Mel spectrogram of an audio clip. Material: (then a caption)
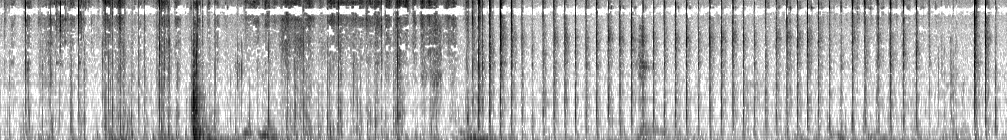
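Plastic. A coiled white plastic-coated power cord with a three-prong plug is held in the hand. For the first seven seconds, fingertips handle it with soft rustling and scattered taps. It is then shaken and rattled, producing a long run of quick, dry, bright clicks that keep a steady rhythm to the end.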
